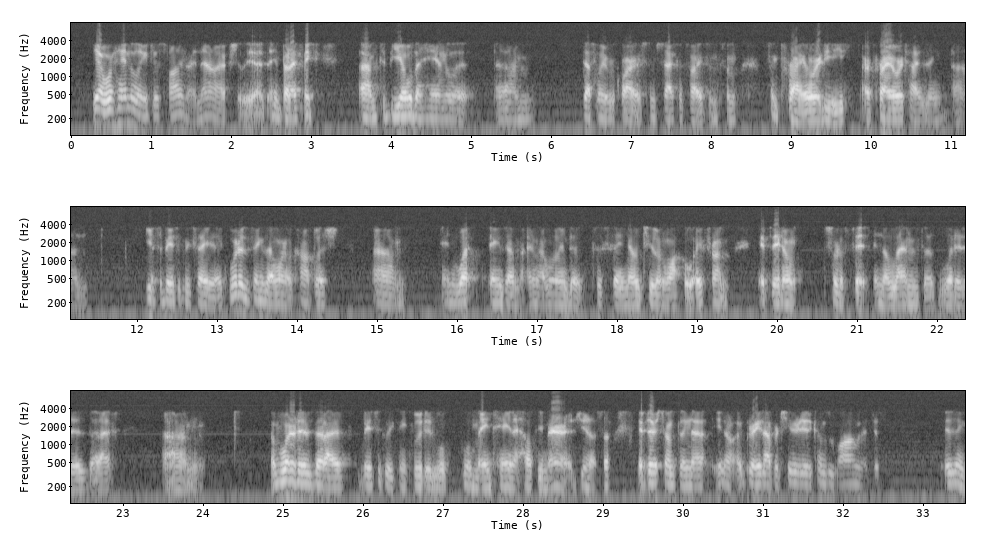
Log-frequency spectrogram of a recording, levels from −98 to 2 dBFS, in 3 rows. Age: 20-39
